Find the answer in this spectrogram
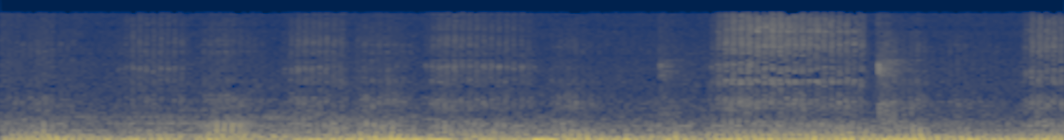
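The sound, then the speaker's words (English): A cat purrs steadily, a continuous low rumbling vibration that rises and falls with each breath, with no voices present. “how do cats purr?”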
